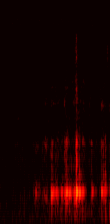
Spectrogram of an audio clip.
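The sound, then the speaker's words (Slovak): A can of Guinness beer is cracked open at the microphone: a short scraping build-up, one sharp snap of the tab, then a brief soft fizz. It is fairly quiet, with no talking. “A aj to skúsim tak nejak na mikrofón otvoriť, aby to bolo, aby to bolo, malo by to, malo by to priniesť ten, ten krásny zvuk otvorenej plechovky.”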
